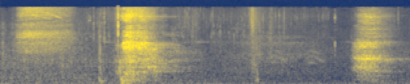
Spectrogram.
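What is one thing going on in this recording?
A man sits down heavily on a wooden barrel.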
